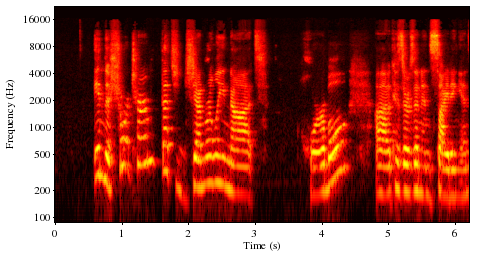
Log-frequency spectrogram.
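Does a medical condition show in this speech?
No.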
